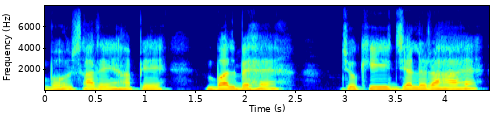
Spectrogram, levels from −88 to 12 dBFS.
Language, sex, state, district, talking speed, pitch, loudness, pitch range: Hindi, male, Jharkhand, Deoghar, 150 wpm, 185 Hz, -20 LUFS, 180-195 Hz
